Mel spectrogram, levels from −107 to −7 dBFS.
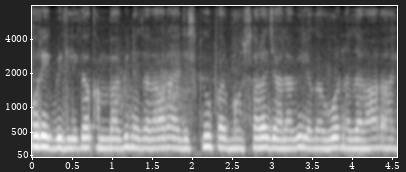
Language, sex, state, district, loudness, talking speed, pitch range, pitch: Hindi, female, Bihar, Katihar, -19 LUFS, 290 wpm, 180-195 Hz, 190 Hz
